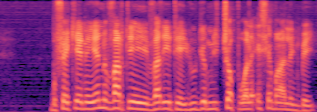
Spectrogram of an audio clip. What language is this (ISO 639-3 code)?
wol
